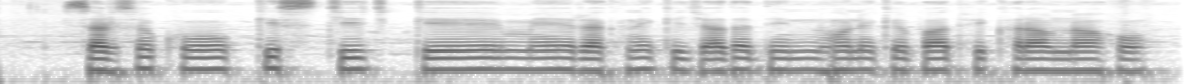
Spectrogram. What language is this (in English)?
Magahi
